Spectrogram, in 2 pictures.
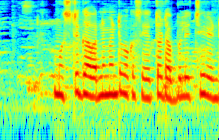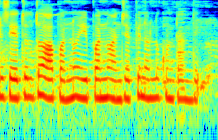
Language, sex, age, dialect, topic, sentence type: Telugu, female, 18-24, Utterandhra, banking, statement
